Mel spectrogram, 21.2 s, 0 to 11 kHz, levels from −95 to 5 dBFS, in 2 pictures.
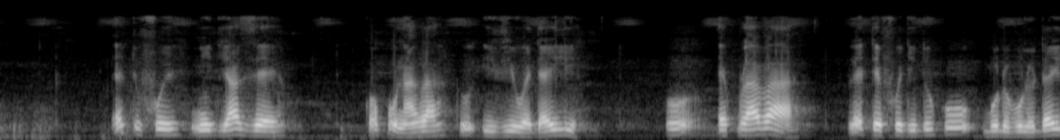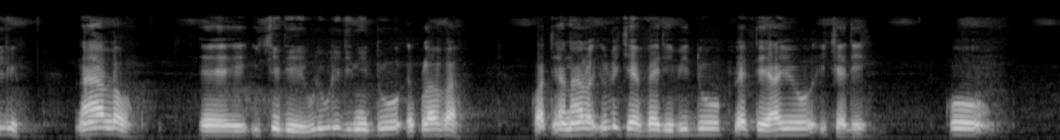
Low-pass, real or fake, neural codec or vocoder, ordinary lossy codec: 7.2 kHz; real; none; MP3, 64 kbps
